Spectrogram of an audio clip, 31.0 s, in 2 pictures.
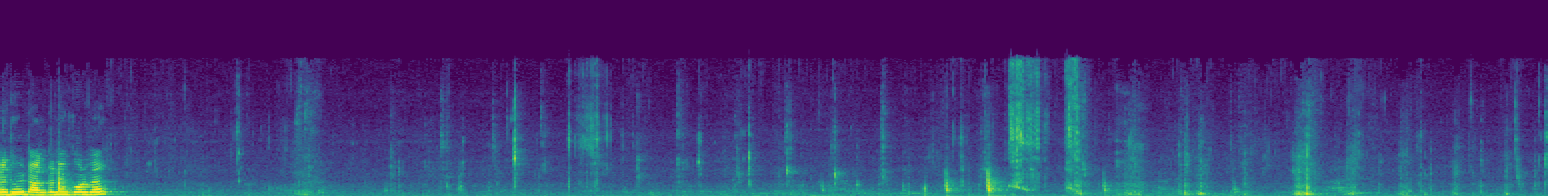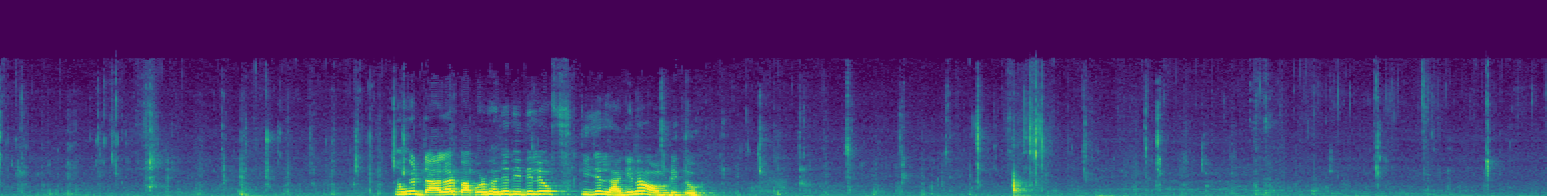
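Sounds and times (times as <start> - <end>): chewing and biting: 3.8 - 19.5, 22.6 - 30.5
crisp crunches of fried papad: 5.6 - 6.4, 10.0 - 17.2.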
